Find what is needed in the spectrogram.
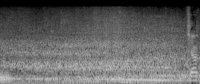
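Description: A motor vehicle passing close by: a hiss of tyre and road noise swells toward the end, over a steady engine tone that drops slightly in pitch.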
